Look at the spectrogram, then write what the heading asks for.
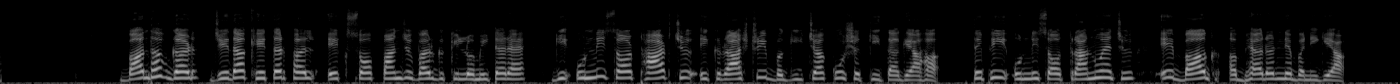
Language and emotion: Dogri, neutral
